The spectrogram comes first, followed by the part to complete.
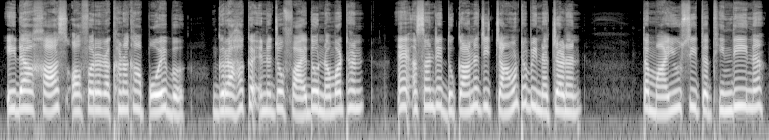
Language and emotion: Sindhi, sad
